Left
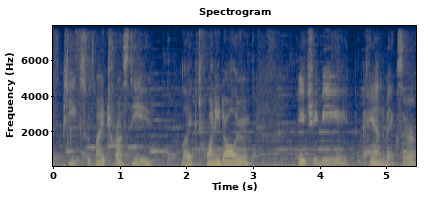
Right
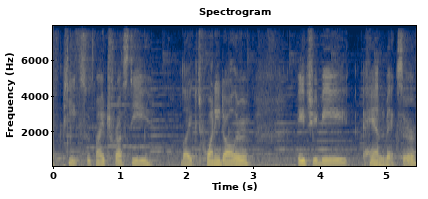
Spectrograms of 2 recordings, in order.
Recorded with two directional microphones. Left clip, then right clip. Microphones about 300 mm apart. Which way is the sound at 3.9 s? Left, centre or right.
Left.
